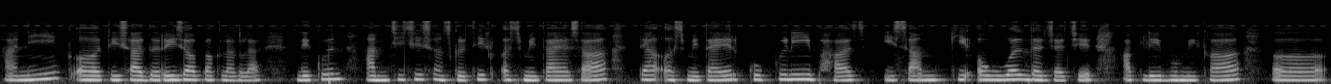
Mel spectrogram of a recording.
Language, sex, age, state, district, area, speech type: Goan Konkani, female, 18-30, Goa, Canacona, rural, spontaneous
